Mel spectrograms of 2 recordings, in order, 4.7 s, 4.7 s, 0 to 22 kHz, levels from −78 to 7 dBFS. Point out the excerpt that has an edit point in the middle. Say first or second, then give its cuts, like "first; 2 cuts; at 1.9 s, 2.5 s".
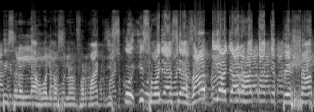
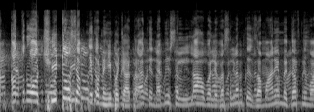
second; 1 cut; at 2.0 s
